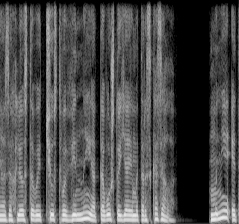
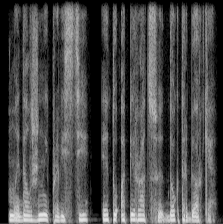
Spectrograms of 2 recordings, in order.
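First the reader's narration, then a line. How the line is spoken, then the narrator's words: Near whisper. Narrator (Russian): говорю я, почти перейдя на шепот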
